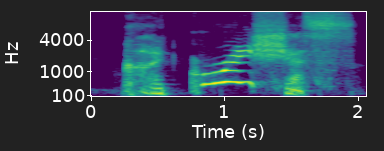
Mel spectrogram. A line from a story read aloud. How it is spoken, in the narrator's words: gasped Maisie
